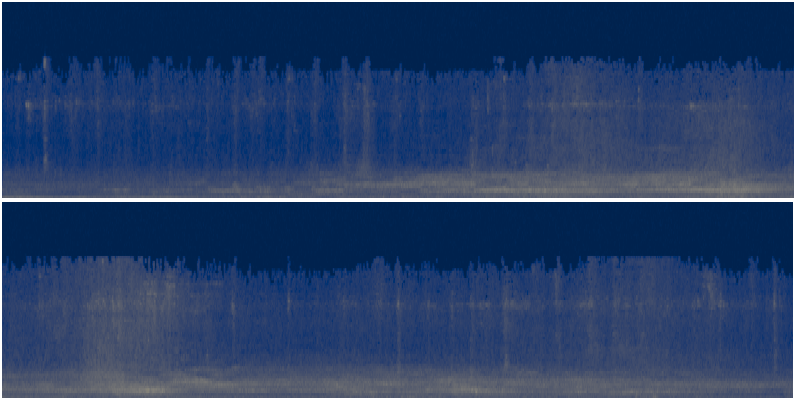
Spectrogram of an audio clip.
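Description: Street traffic: cars passing on the road one after another, loudest around the middle, with a low rumble over the first few seconds.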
